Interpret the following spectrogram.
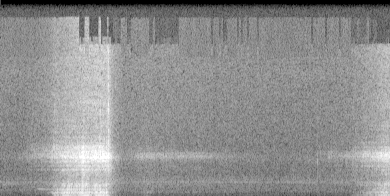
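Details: Sleeping Rottweiler snoring: a harsh, rumbling snore of about half a second with a raspy, breathy texture, then a long quiet pause before the next snore begins at the end.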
